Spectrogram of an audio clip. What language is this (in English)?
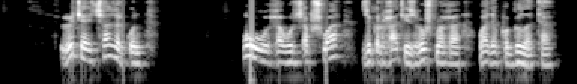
Abaza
